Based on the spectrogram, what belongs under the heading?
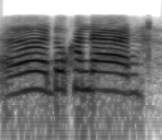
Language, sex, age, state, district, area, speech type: Bodo, female, 45-60, Assam, Kokrajhar, rural, conversation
